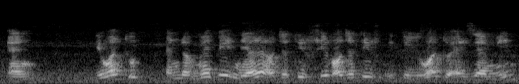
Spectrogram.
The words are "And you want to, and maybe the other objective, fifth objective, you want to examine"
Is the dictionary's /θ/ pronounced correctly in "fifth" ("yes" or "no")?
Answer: no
